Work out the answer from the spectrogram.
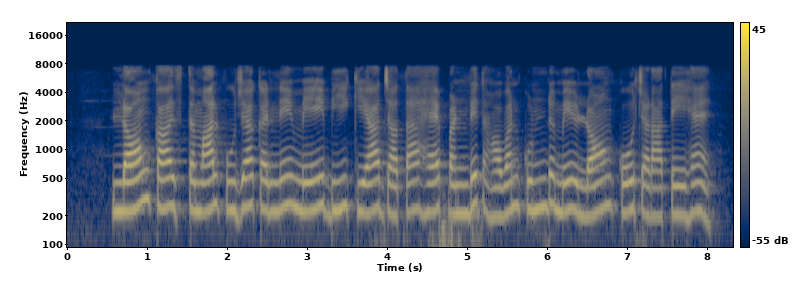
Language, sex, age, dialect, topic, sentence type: Hindi, female, 18-24, Garhwali, agriculture, statement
